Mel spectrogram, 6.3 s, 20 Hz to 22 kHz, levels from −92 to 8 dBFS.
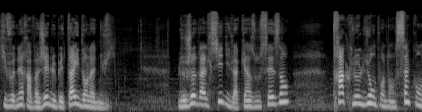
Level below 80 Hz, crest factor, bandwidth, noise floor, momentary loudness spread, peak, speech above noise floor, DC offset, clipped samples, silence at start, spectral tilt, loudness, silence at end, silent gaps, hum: -74 dBFS; 22 dB; 15.5 kHz; -57 dBFS; 9 LU; -6 dBFS; 31 dB; under 0.1%; under 0.1%; 0 s; -4.5 dB/octave; -27 LUFS; 0 s; none; none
